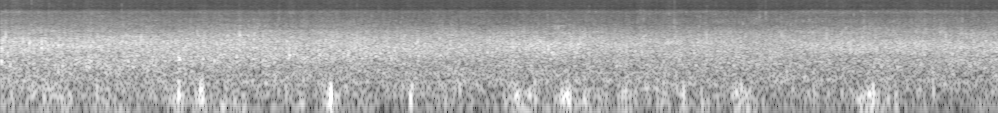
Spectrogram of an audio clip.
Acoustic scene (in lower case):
park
